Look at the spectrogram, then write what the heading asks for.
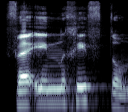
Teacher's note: فَإِنْ خِفْتُمْ، نون ساکن کے بعد خا، یہاں حروف حلقی میں سے ہے خا، تو آپ یہاں پہ اظہار کریں گے، مطلب نون ساکن پہ غنہ یا اخفا نہیں ہوگا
